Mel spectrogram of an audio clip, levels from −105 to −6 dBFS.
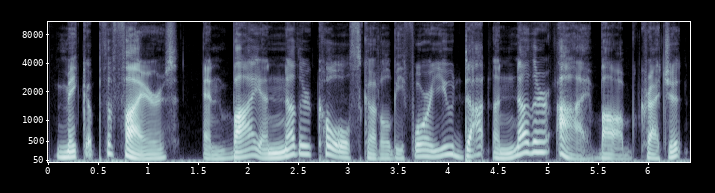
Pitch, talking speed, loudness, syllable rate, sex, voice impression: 130 Hz, 150 wpm, -22 LUFS, 4.3 syllables/s, male, very masculine, adult-like, middle-aged, thick, slightly relaxed, slightly weak, very bright, soft, very clear, fluent, cool, very intellectual, slightly refreshing, sincere, calm, very mature, friendly, very reassuring, unique, elegant, slightly wild, very sweet, slightly lively, very kind, modest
